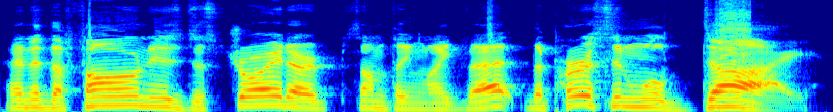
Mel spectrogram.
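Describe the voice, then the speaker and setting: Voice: mid-range voice, animated, normal speed, fairly bright tone, no echo. A reviewer hosting a scripted comic review, playing the exasperated straight man. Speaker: host, anime reviewer.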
